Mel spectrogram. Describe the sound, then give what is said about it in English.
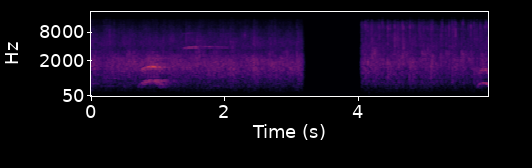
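A church audience at Pacific Baptist Church in Long Beach, California, applauds as a guest evangelist comes forward. The clapping is dense and steady, breaks off into a moment of silence, then resumes just as full. “why don't we give him a warm Pacific Baptist welcome as he comes”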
